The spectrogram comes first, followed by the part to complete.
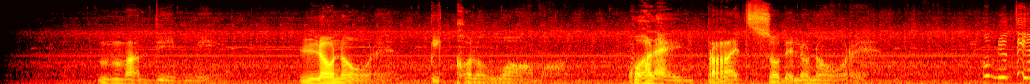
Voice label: video game Italian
